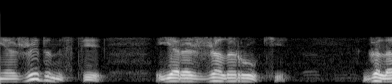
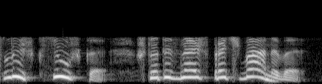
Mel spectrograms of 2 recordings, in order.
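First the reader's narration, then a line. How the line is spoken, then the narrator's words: Shouting. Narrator (Russian): закричала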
